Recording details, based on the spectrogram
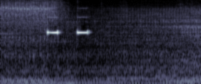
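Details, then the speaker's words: Diesel Toolcat utility vehicle just started cold after preheat: two short high beeps, then a steady, even diesel hum held at raised idle that stays up until it warms; normal cold fast idle. "Maybe some of it. Brings up the RPMs till it warms up."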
